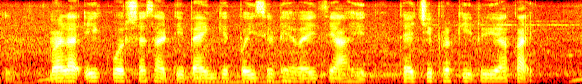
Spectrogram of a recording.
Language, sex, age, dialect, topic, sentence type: Marathi, male, 18-24, Standard Marathi, banking, question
